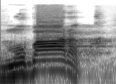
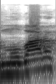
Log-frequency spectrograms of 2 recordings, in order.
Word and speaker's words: মোবারক: Arabic থেকে নিছেন মোবারক। সো মোবারক শব্দটা আপনার যেভাবে আছে ঠিক সেভাবে আপনাকে উচ্চারণ করতে হবে।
